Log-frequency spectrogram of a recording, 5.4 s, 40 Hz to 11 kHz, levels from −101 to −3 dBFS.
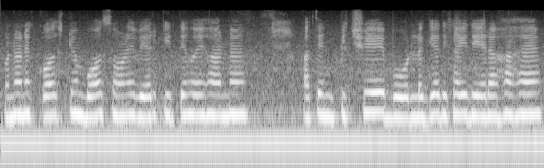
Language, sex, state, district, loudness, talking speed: Punjabi, female, Punjab, Fazilka, -12 LUFS, 200 wpm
